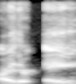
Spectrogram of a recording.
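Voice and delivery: ordinary delivery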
